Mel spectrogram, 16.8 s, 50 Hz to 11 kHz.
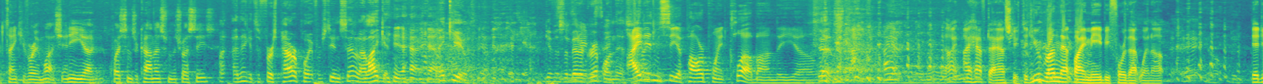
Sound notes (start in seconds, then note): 5.1 laughter; 10.8 laughter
